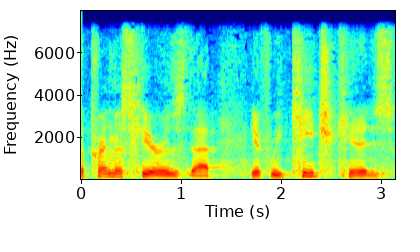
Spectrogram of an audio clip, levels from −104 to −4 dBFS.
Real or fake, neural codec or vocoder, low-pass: fake; codec, 16 kHz, 1.1 kbps, Voila-Tokenizer; 7.2 kHz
